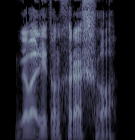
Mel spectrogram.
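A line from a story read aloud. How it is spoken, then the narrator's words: Grumble. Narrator (Russian): пробурчал лорд Солтаун, впервые проявляя интерес к беседе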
